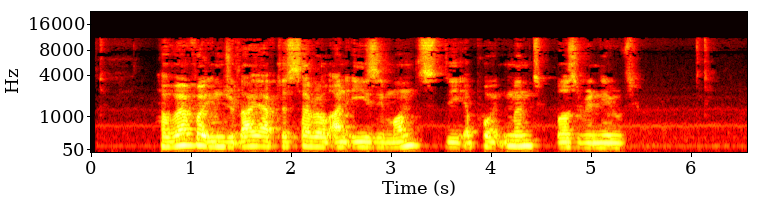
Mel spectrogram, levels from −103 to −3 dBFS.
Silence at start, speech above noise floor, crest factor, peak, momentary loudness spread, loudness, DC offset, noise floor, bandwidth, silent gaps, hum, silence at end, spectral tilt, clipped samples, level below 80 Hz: 0.7 s; 38 dB; 18 dB; -2 dBFS; 8 LU; -19 LUFS; under 0.1%; -57 dBFS; 11.5 kHz; none; none; 1.15 s; -5.5 dB/octave; under 0.1%; -50 dBFS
